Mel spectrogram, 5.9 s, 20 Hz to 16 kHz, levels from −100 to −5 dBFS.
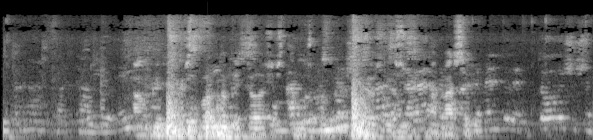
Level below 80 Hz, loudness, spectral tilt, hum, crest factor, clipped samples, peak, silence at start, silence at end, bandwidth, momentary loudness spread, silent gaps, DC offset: -30 dBFS; -16 LUFS; -5.5 dB/octave; none; 18 dB; under 0.1%; 0 dBFS; 0.05 s; 0 s; 11.5 kHz; 22 LU; none; under 0.1%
